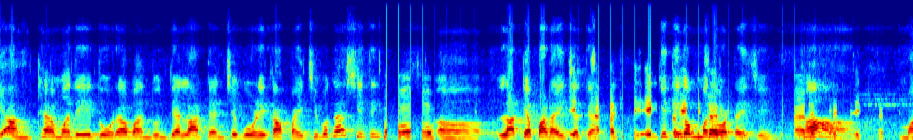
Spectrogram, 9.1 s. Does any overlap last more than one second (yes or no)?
yes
